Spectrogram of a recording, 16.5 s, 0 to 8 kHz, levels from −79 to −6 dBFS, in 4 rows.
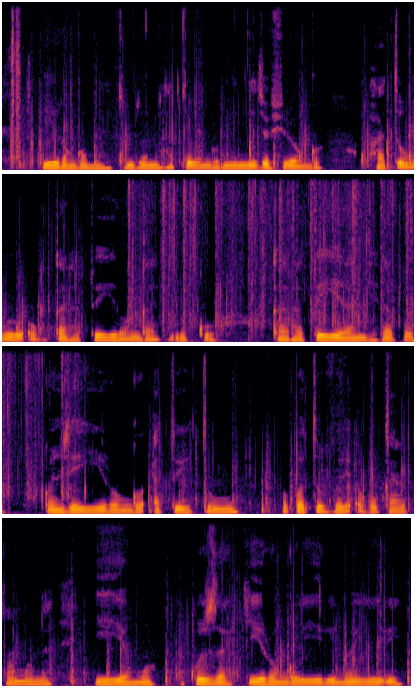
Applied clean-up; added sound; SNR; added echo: none; Run; 17 dB; none.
